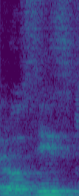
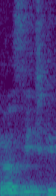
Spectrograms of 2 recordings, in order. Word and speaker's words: Grosicki: liglerinde oynuyor kendisi Sivas Aslında rosis diye okunuyor ama biz ona yıllardır grosicki dediğimiz için grosicki diyoruz hatırlatmasını her seferinde teşekür Ed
